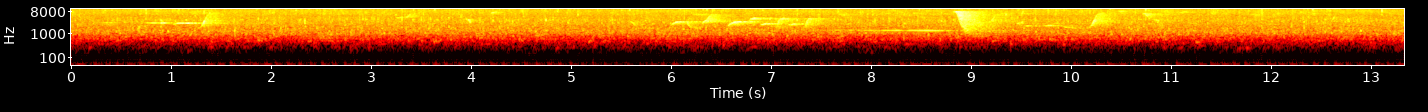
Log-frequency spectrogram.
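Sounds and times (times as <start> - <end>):
steady rushing creek: 0.0 - 13.3
other birds chirping: 5.9 - 11.2
eastern whipbird call: 7.4 - 11.0.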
